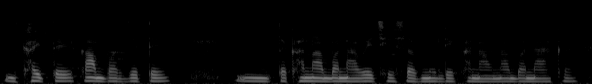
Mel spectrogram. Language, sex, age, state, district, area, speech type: Maithili, female, 45-60, Bihar, Purnia, urban, spontaneous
